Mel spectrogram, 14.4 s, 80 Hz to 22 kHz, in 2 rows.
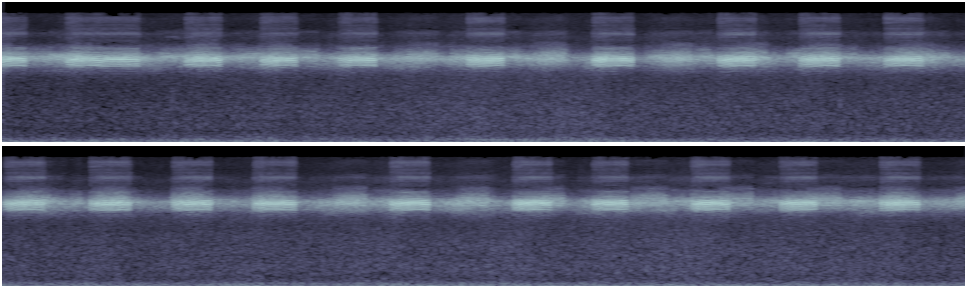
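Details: In the Blue Mountains, Australia, in early October 2020 (spring), thousands of green grocer cicadas from a large emergence sing a loud, shrill chorus that drones steadily, swelling and fading in regular pulses about every half second.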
